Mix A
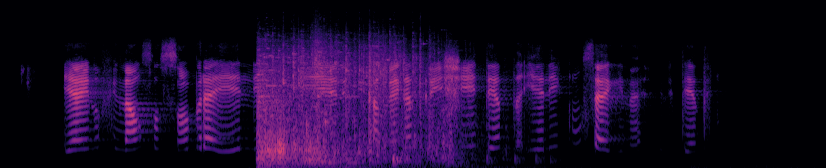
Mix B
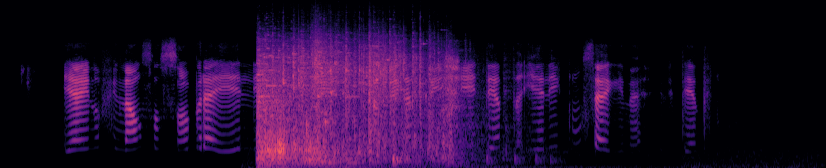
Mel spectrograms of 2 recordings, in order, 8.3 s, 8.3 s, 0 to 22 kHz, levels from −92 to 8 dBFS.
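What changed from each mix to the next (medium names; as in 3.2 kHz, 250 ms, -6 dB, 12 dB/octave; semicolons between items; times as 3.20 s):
background +9.0 dB; reverb: off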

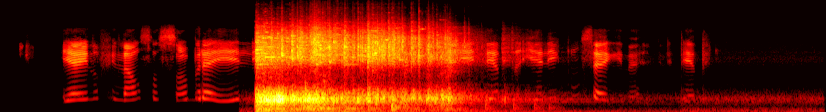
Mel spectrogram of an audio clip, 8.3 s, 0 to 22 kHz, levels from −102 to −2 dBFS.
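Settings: background +12.0 dB; master: add FFT filter 110 Hz 0 dB, 230 Hz -14 dB, 490 Hz +9 dB, 730 Hz -6 dB, 1.1 kHz -29 dB, 1.7 kHz -23 dB, 2.5 kHz -1 dB, 5.4 kHz -1 dB, 11 kHz -10 dB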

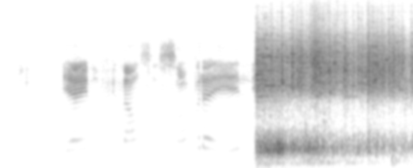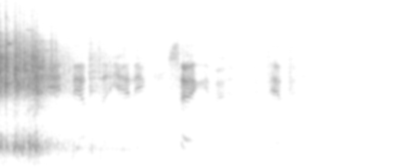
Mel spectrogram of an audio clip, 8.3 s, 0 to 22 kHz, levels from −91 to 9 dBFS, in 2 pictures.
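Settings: master: add differentiator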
